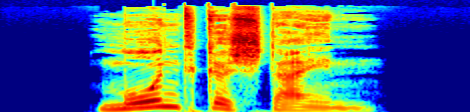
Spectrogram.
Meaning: moon rock
- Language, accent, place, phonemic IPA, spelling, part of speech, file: German, Germany, Berlin, /ˈmoːntɡəˌʃtaɪ̯n/, Mondgestein, noun, De-Mondgestein.ogg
